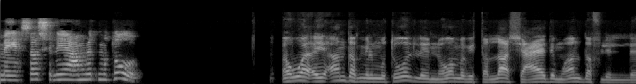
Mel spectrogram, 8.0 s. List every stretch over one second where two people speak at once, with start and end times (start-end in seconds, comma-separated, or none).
none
